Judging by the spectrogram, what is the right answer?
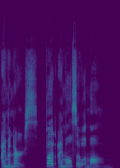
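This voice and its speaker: Woman, story narrator, fairly high voice, very lively melody, faint music behind. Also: moderate pace. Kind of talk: scripted narration.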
